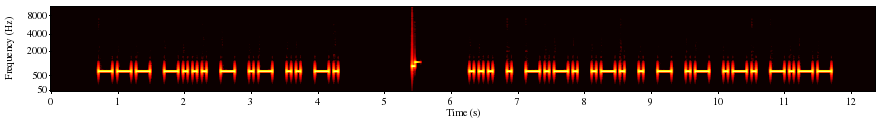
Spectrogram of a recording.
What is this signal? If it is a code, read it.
Morse code, heard as a keyed tone, about 17 wpm, 700 Hz. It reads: OBTAIN SECRETARY
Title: Sentences from Top 1300 Words - New Word Drill - 17wpm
